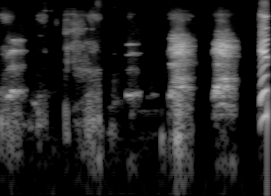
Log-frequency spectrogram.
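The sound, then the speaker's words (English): A dog whines and yelps in short, high-pitched bursts, a few close together and growing louder toward the end, with bits of human voice mixed in. “What is going on with that dog?”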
